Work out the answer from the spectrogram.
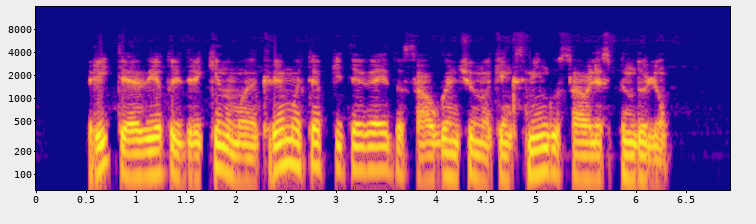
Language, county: Lithuanian, Vilnius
